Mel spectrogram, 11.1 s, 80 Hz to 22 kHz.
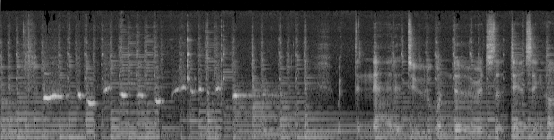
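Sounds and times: acoustic guitar strumming: 0.0 - 11.0
person whistling a melody: 0.7 - 5.6.

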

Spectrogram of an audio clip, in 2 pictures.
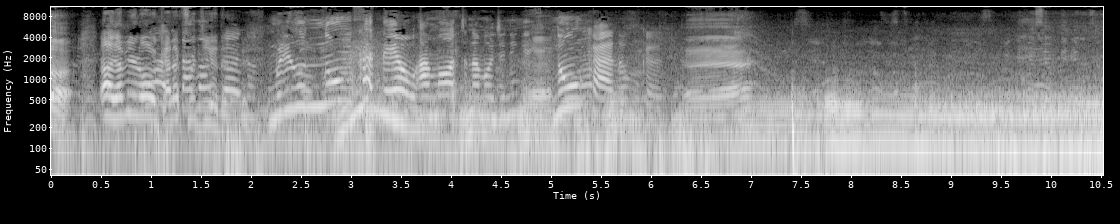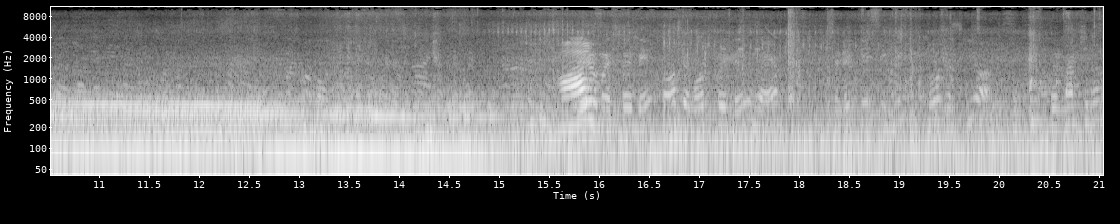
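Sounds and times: motorcycle engine at low revs: 6.2 - 19.5.

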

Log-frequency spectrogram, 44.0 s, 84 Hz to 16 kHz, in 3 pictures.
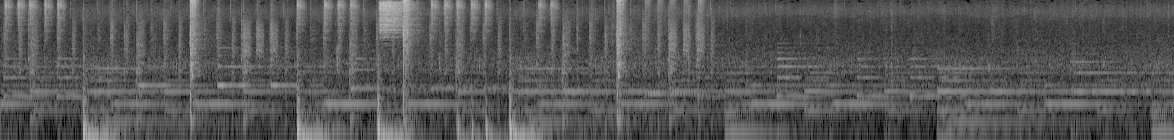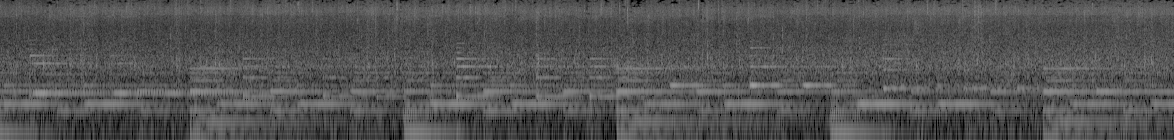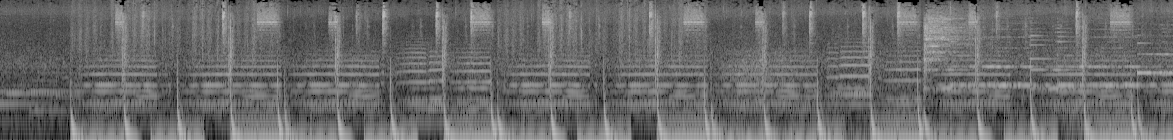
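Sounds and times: drum hits: 0.0 - 9.0, 30.2 - 43.9
lofi hip hop chords and bass: 0.0 - 9.0, 30.2 - 44.0
rain pattering: 0.0 - 44.0.

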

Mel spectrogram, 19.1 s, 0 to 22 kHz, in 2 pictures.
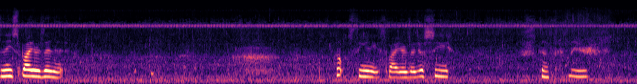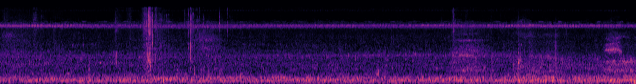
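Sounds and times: insects calling: 0.0 - 19.0.

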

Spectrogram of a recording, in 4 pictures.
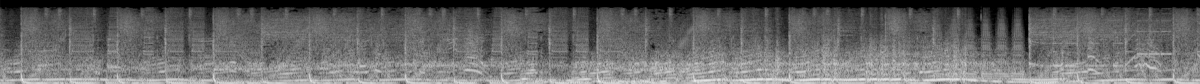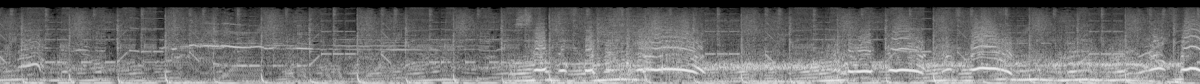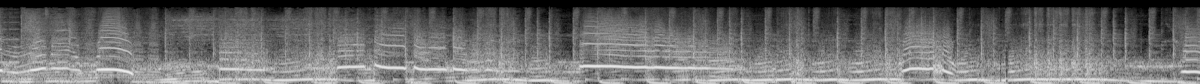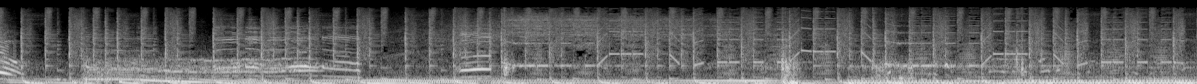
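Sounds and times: background music: 0.0 - 47.9
car engine revving: 0.0 - 47.9
tyres squealing on asphalt: 0.0 - 47.9.

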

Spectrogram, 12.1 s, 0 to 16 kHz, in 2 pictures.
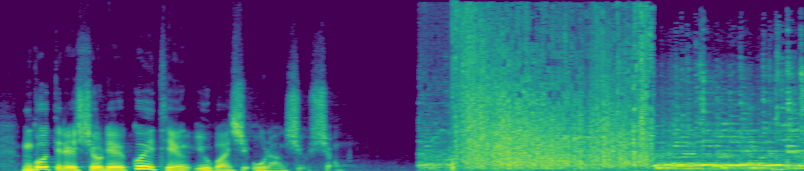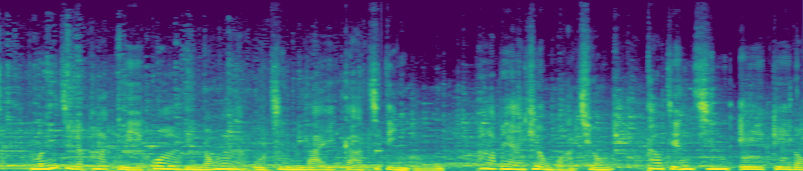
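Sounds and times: rocket rushing hiss: 3.4 - 4.9.

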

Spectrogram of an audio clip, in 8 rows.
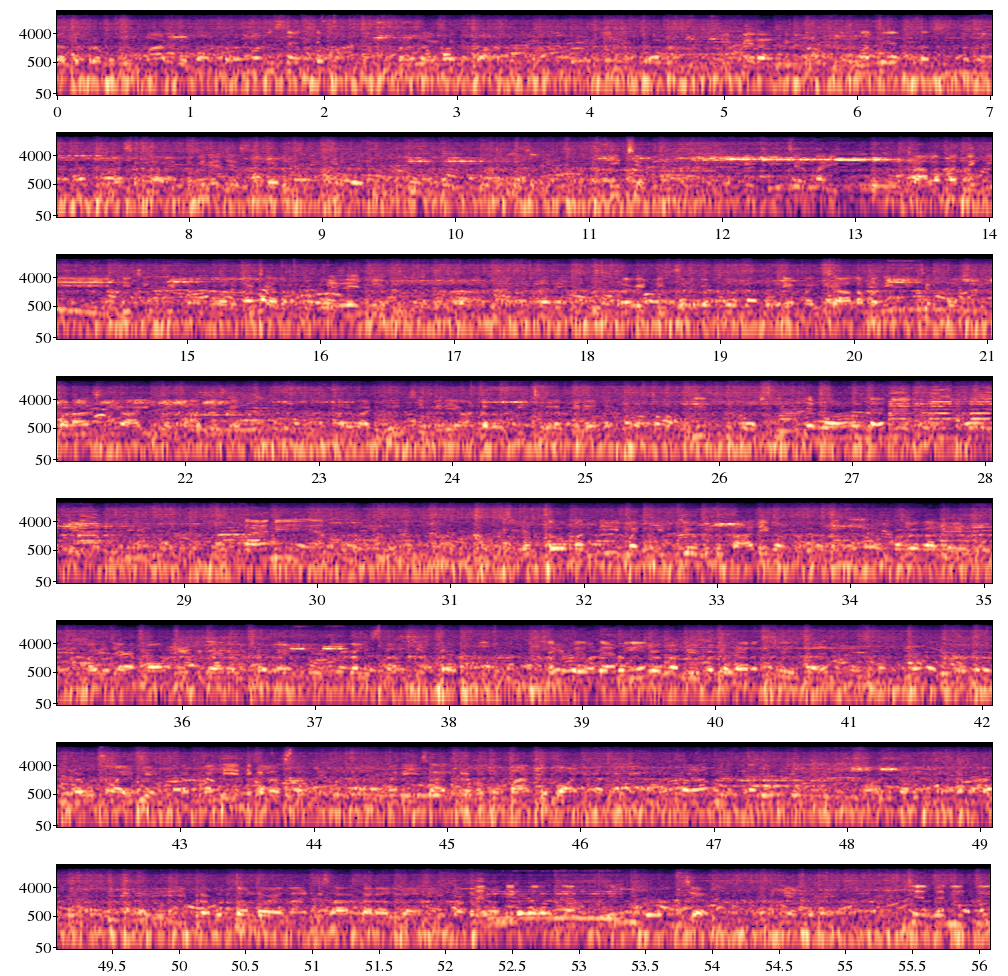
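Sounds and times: street traffic rumbling: 0.0 - 56.0
woman talking into a microphone: 1.4 - 2.3, 29.3 - 30.6, 38.7 - 40.8, 52.2 - 53.5, 55.4 - 56.0.

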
